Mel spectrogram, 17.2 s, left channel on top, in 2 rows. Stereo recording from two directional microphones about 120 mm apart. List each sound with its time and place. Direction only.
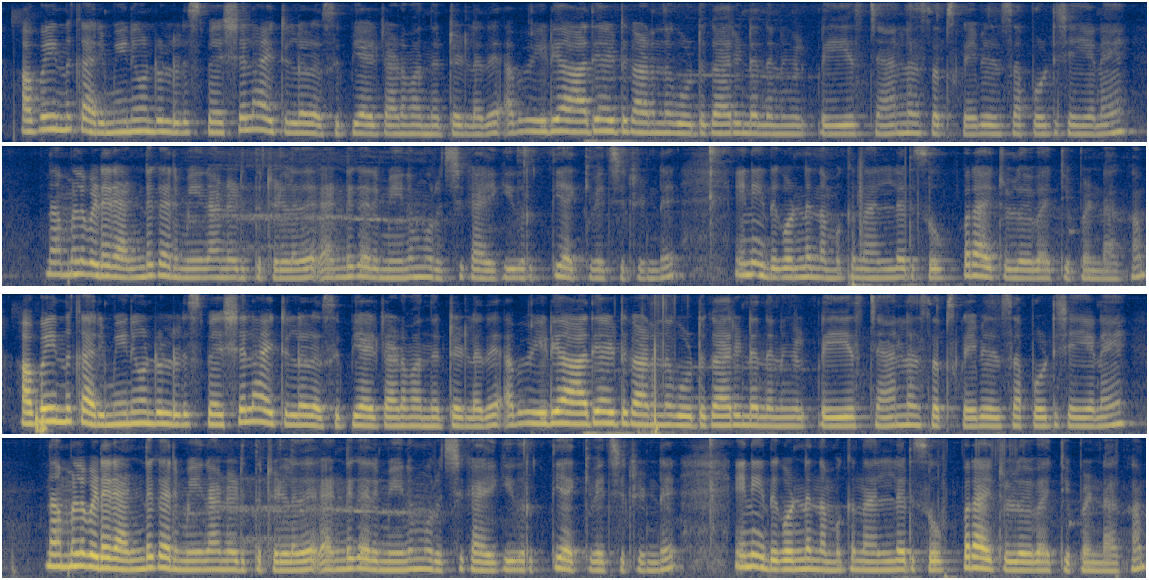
0.1 s a woman's voice: 90° right; by 8.4 s 45° right (ahead or behind)
8.9 s a woman's voice: 85° right; by 17.2 s 55° right (ahead or behind)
